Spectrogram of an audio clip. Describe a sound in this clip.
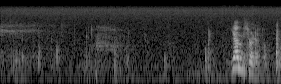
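Footsteps shuffle on a hard outdoor floor.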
